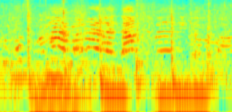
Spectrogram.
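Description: Children's voices as they play, over background music with a steady bass beat.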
